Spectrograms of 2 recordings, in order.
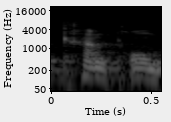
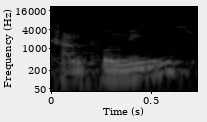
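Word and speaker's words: Cantonese: like the canones Canton I always thought it was Canton but you they pronounce cantones right cantones accent but he's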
